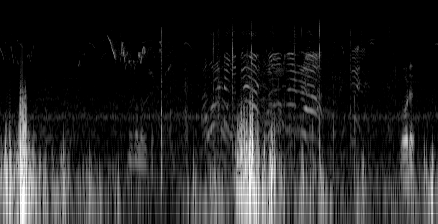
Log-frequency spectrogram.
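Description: Calls and shouts from people at an open-air cricket match: a short shout just after the start, then a louder run of high, sliding calls about three to four and a half seconds in.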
